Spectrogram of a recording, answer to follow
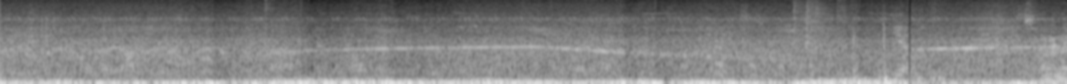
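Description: A siren wailing in the background: one slow rise and fall in pitch, then a second rise near the end, over a steady low rumble.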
